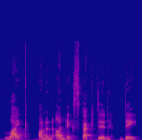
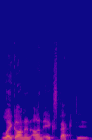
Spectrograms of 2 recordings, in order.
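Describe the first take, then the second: First: It is said in a natural, human voice. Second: It is said in a robotic, Siri-like voice.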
